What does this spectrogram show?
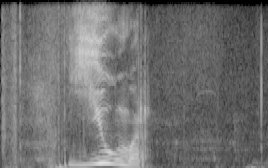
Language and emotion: Russian, angry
